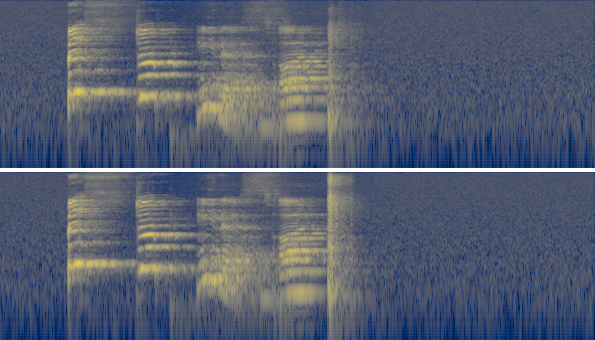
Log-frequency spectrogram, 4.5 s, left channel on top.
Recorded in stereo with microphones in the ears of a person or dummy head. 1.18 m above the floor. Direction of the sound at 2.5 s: 45° right (ahead or behind).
